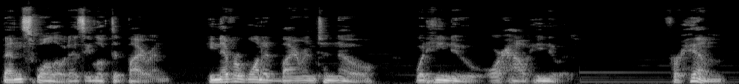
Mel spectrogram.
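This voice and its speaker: A man narrates a dramatic story in a very low-pitched voice. Faint music plays beneath his scripted telling. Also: a little mellow.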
